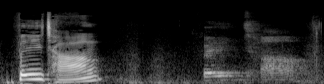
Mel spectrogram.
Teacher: 페이 발음이 완전히 끝나고 장 하고 입을 닫지 않습니다.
